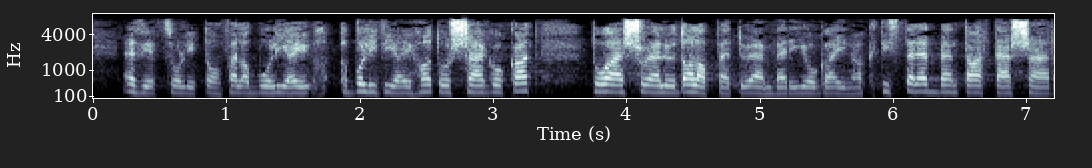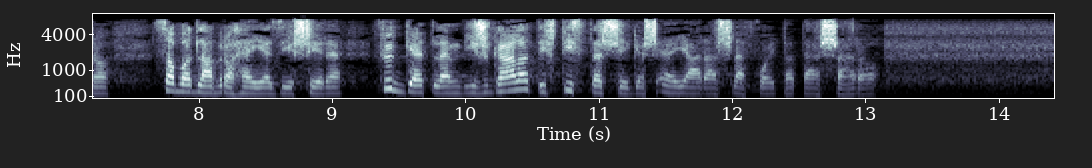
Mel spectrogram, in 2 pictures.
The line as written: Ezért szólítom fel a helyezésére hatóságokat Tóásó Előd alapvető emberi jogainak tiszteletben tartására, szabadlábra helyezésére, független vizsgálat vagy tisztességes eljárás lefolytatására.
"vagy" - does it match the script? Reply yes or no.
no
